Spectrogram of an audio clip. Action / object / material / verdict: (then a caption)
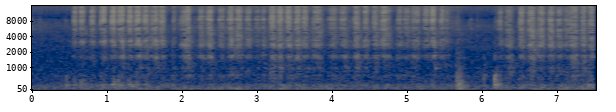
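scrape / wooden colored pencil on a paper sheet / paper / none. A peach-colored wooden pencil held in the hand is rubbed back and forth to shade small areas of a printed mandala on a thin white paper sheet lying flat on a table. It makes a continuous, scratchy rasping with bright, high-frequency texture in rhythmic strokes, briefly pausing before resuming.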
